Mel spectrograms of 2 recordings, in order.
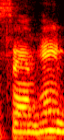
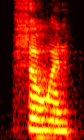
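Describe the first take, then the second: First: It sounds like 'Sam-hain', as spelled. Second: It sounds like 'So-when', without an h. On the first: The speaker calls it wrong. "I know I said it wrong again" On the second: The speaker calls it right. "That's the proper pronunciation for it"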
